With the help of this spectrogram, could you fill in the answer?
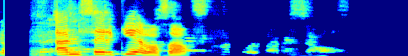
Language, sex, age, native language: Icelandic, female, 9, Icelandic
